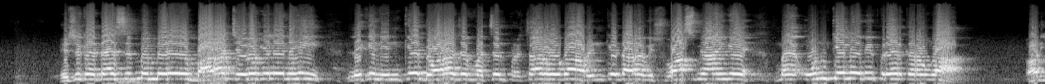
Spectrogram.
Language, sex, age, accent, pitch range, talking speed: Hindi, male, 50-69, native, 185-255 Hz, 170 wpm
